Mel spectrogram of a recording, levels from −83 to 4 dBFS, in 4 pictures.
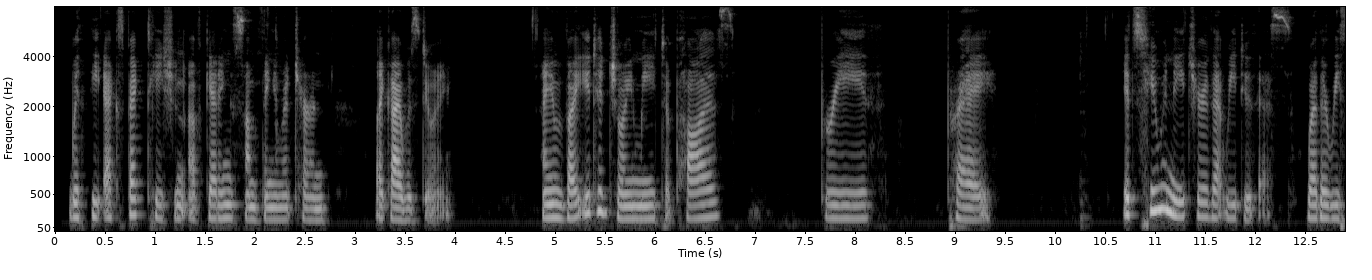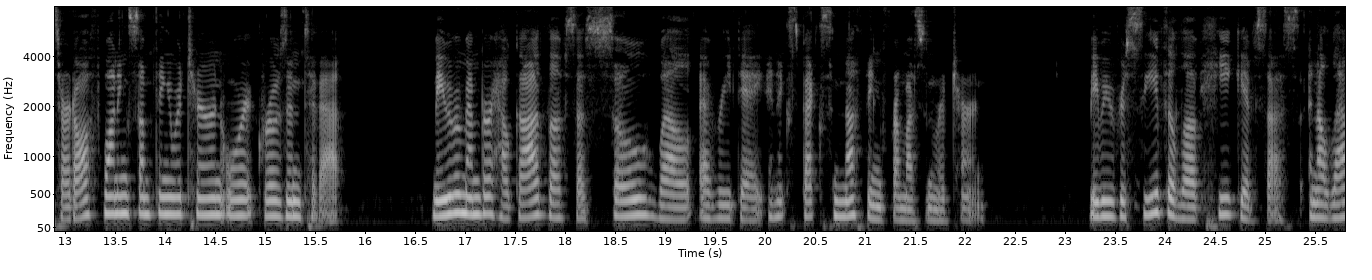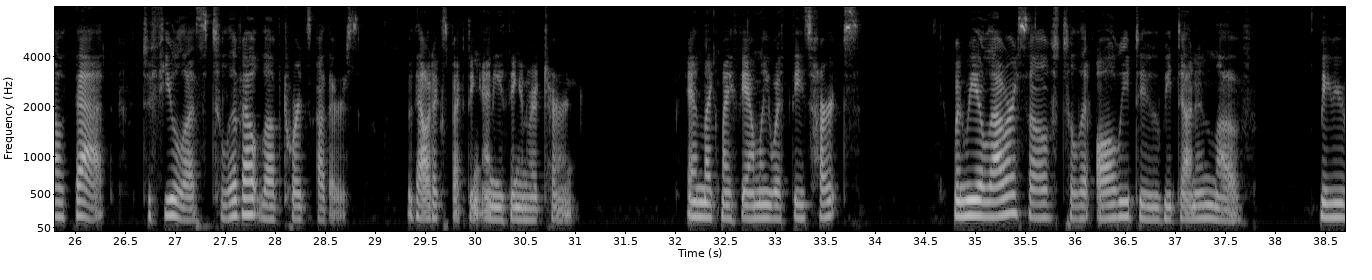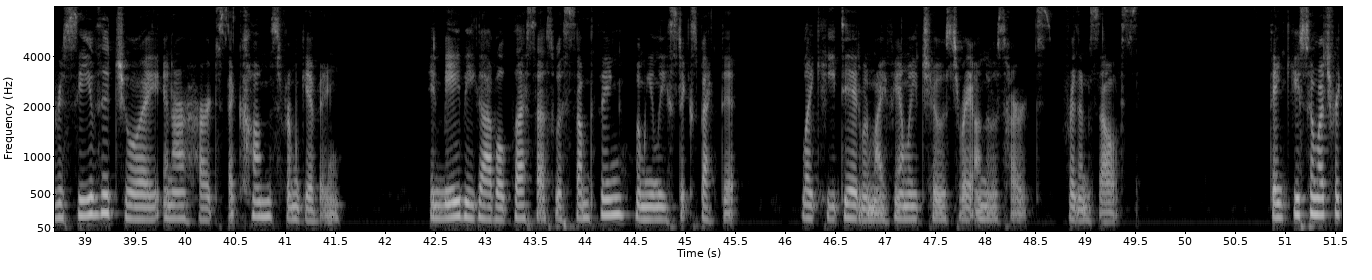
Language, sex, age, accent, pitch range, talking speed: English, female, 30-49, American, 160-205 Hz, 175 wpm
